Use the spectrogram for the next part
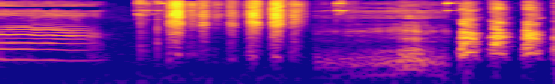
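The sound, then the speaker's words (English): A dog barks loudly in quick, repeated bursts, breaking into a rough growling stretch before a final series of sharp barks. A brief tonal whine comes first. “What kind of animal lets a loud bark?”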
